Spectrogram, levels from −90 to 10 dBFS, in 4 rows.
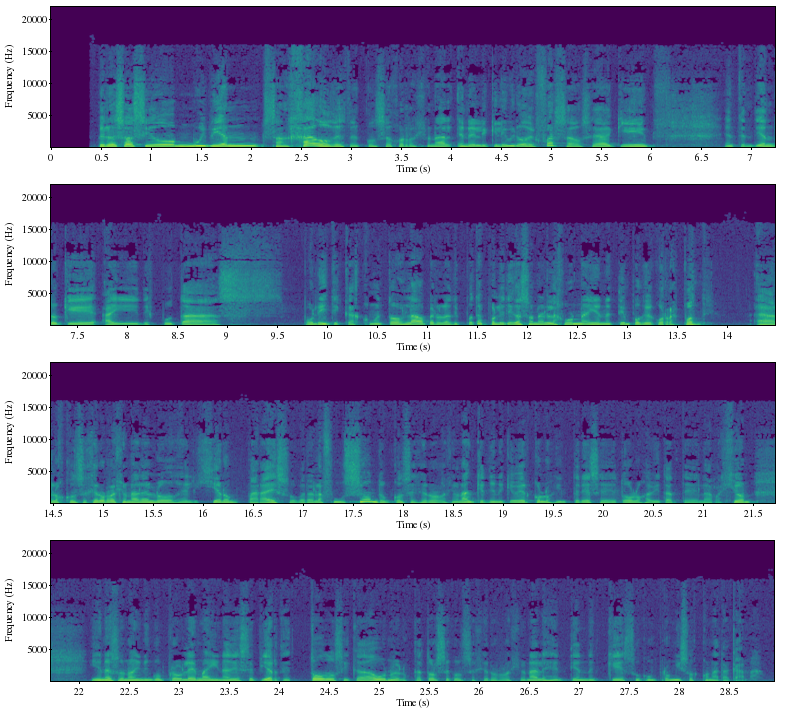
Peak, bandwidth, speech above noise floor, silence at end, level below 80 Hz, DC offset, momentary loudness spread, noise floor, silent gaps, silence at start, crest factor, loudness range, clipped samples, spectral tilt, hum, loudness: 0 dBFS; 16.5 kHz; 21 dB; 0.15 s; -46 dBFS; under 0.1%; 13 LU; -39 dBFS; none; 0.45 s; 16 dB; 6 LU; under 0.1%; -6 dB/octave; none; -18 LUFS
